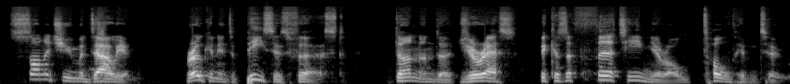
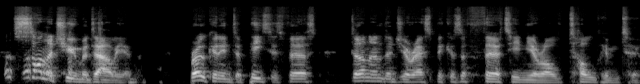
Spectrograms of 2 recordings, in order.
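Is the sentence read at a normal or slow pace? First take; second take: slow; normal. First: The sentence is read slowly and deliberately. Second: The sentence is read at a normal pace.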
